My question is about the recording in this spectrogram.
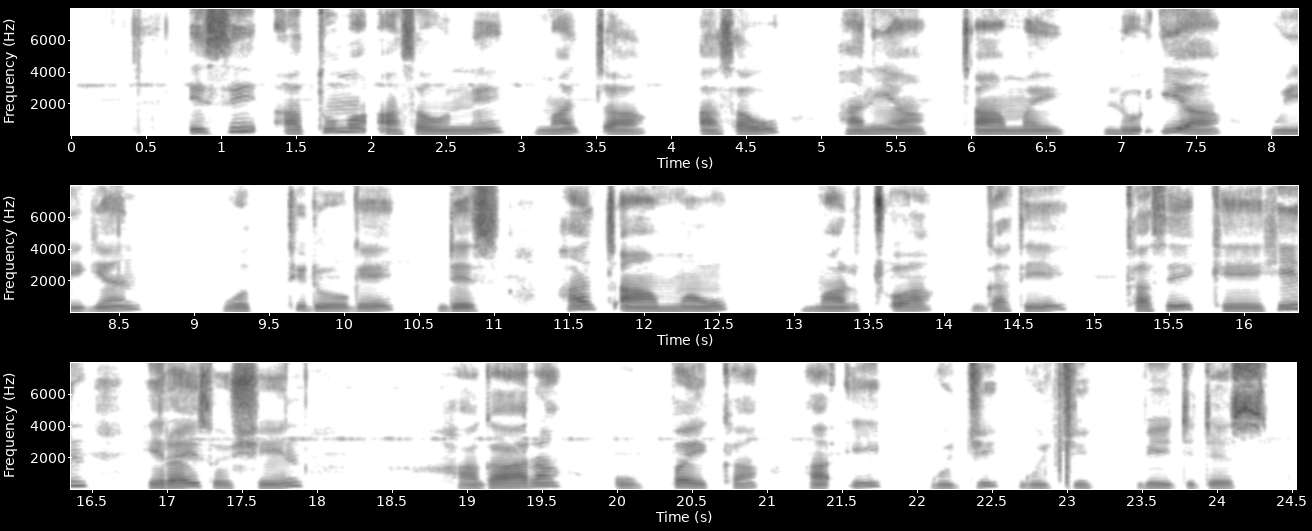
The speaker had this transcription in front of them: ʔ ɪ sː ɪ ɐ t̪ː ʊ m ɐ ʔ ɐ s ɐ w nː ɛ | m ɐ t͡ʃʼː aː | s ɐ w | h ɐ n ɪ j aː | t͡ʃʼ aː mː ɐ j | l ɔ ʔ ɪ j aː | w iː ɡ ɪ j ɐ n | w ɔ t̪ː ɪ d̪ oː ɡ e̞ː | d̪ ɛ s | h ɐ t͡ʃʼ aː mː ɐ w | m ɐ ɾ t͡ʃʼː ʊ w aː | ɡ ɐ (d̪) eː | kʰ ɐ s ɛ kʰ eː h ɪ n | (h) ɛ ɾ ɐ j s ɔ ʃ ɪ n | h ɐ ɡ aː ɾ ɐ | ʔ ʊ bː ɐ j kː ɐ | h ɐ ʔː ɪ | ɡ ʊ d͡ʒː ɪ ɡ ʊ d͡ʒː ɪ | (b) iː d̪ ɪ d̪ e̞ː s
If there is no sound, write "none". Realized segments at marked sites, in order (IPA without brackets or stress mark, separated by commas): t̪, h, b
